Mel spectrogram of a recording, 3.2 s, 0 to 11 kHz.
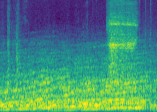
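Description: A BMW i4 M50 electric car accelerates uphill with its boost sound engaged: a steady low cabin rumble throughout, then a bright synthetic tone swelling in near the end and holding for under a second.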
